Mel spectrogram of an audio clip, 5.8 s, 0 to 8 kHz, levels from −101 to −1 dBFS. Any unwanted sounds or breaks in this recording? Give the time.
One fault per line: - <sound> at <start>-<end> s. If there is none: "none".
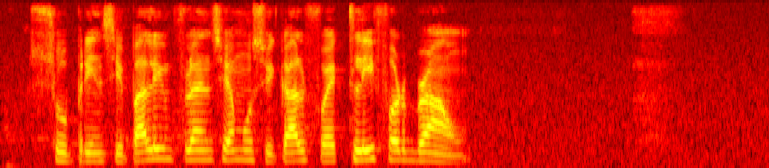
none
